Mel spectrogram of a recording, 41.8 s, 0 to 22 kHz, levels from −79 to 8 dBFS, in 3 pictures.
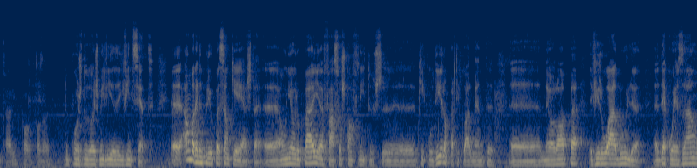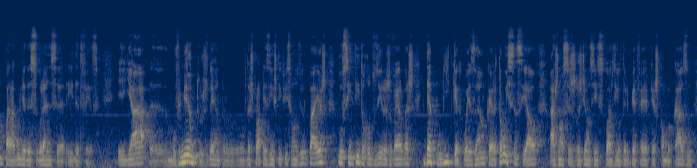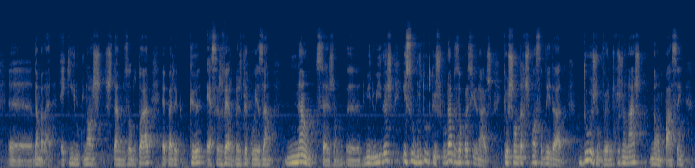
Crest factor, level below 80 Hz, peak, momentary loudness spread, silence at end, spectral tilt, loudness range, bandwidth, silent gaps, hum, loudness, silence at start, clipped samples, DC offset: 18 dB; -54 dBFS; -10 dBFS; 11 LU; 0 s; -6 dB/octave; 5 LU; 11.5 kHz; none; none; -29 LUFS; 0 s; under 0.1%; under 0.1%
